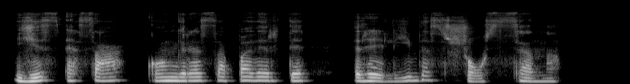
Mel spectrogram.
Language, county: Lithuanian, Panevėžys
